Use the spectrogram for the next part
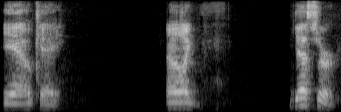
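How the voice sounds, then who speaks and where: The audio is dull as a young man with a medium-pitched, expressive voice slowly tells an anecdote from his own life. He swears, sounds exasperated, keeps it informal, and acts out the quotes.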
